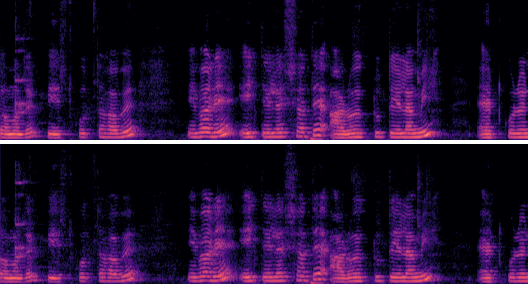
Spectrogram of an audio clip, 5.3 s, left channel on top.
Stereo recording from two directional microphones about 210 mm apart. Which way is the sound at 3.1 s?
45° left (ahead or behind).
